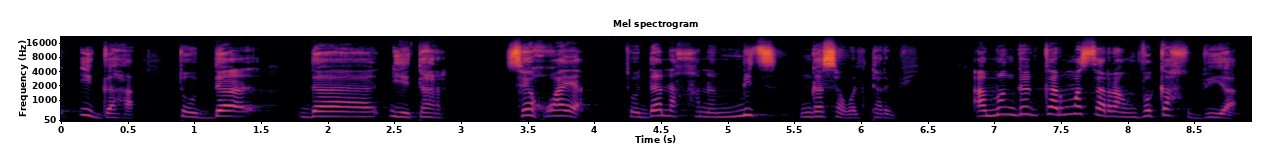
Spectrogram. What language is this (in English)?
Guduf-Gava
